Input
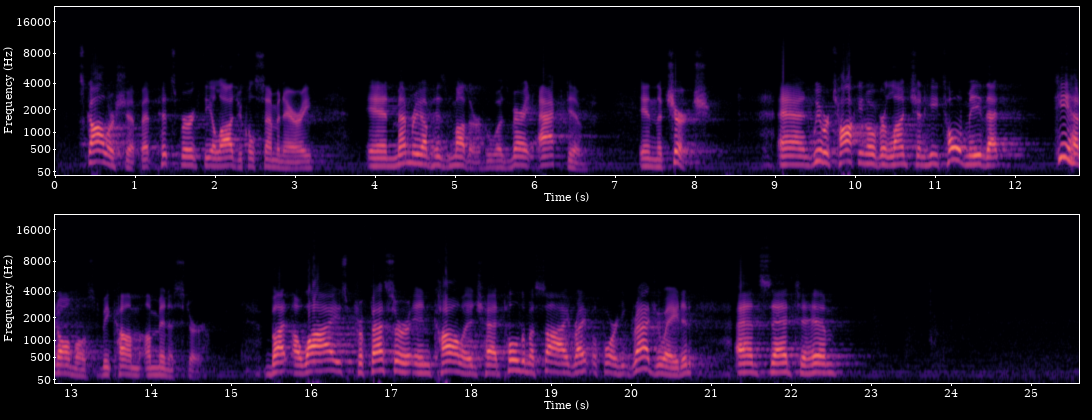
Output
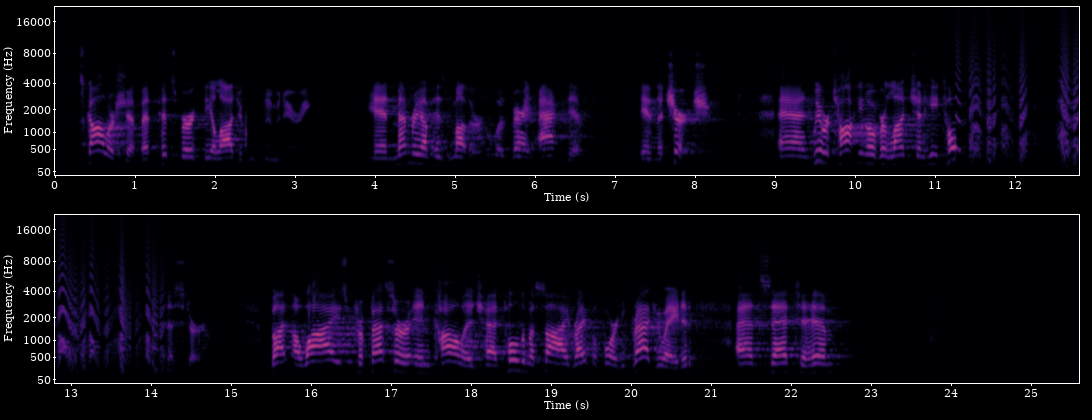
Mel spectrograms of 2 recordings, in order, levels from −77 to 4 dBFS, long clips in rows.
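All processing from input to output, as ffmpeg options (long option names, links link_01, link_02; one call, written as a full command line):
ffmpeg -i in.wav -filter_complex "[0:a]asettb=1/sr,asplit=3[link_01][link_02][link_03];[link_01]atrim=end=2.394[link_04];[link_02]atrim=start=2.39:end=3.99,asetpts=PTS-STARTPTS,afade=type=in:duration=0.004:curve=qsin,afade=type=out:start_time=1.596:duration=0.004:curve=qsin,asplit=3[link_05][link_06][link_07];[link_05]bandpass=frequency=270:width_type=q:width=8,volume=0dB[link_08];[link_06]bandpass=frequency=2290:width_type=q:width=8,volume=-6dB[link_09];[link_07]bandpass=frequency=3010:width_type=q:width=8,volume=-9dB[link_10];[link_08][link_09][link_10]amix=inputs=3:normalize=0,equalizer=frequency=450:width=5.1:gain=-10[link_11];[link_03]atrim=start=3.986[link_12];[link_04][link_11]acrossfade=duration=0.004:curve1=hsin:curve2=qsin[link_13];[link_13][link_12]acrossfade=duration=0.004:curve1=qsin:curve2=hsin,asettb=1/sr,asplit=3[link_14][link_15][link_16];[link_14]atrim=end=5.094[link_17];[link_15]atrim=start=5.09:end=7.59,asetpts=PTS-STARTPTS,afade=type=in:duration=0.004:curve=qsin,afade=type=out:start_time=2.496:duration=0.004:curve=qsin,asplit=2[link_18][link_19];[link_19]adelay=38,volume=-14dB[link_20];[link_18][link_20]amix=inputs=2:normalize=0,atrim=end_sample=110250,flanger=delay=17:depth=6.5:speed=2.7,aeval=exprs='val(0)*gte(abs(val(0)),0.00237)':channel_layout=same[link_21];[link_16]atrim=start=7.586[link_22];[link_17][link_21]acrossfade=duration=0.004:curve1=hsin:curve2=qsin[link_23];[link_23][link_22]acrossfade=duration=0.004:curve1=qsin:curve2=hsin,asettb=1/sr,asplit=3[link_24][link_25][link_26];[link_24]atrim=end=11.254[link_27];[link_25]atrim=start=11.25:end=14.19,asetpts=PTS-STARTPTS,afade=type=in:duration=0.004:curve=qsin,afade=type=out:start_time=2.936:duration=0.004:curve=qsin,highpass=1400,aecho=1:1:394:0.531,atrim=end_sample=129654,acrusher=samples=37:mix=1:aa=0.000001:lfo=1:lforange=22.2:lforate=2.9[link_28];[link_26]atrim=start=14.186[link_29];[link_27][link_28]acrossfade=duration=0.004:curve1=hsin:curve2=qsin[link_30];[link_30][link_29]acrossfade=duration=0.004:curve1=qsin:curve2=hsin,asettb=1/sr,asplit=3[link_31][link_32][link_33];[link_31]atrim=end=19.694[link_34];[link_32]atrim=start=19.69:end=21.8,asetpts=PTS-STARTPTS,afade=type=in:duration=0.004:curve=qsin,afade=type=out:start_time=2.106:duration=0.004:curve=qsin,equalizer=frequency=250:width_type=o:width=0.31:gain=-6.5,bandreject=frequency=4800:width=11[link_35];[link_33]atrim=start=21.796[link_36];[link_34][link_35]acrossfade=duration=0.004:curve1=hsin:curve2=qsin[link_37];[link_37][link_36]acrossfade=duration=0.004:curve1=qsin:curve2=hsin,highpass=1300,alimiter=limit=-23.5dB:level=0:latency=1:release=280,volume=-2.5dB" out.wav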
